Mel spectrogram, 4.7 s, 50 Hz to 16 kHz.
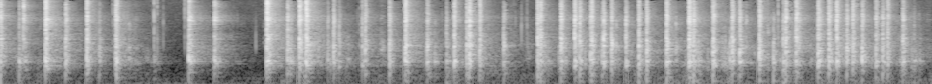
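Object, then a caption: Plastic blister pack on a cardboard backing. Long nails covered with paperclips tap rapidly on a Staedtler pencil package, a plastic blister on a cardboard back holding pencils. The result is a fast run of sharp, bright plastic clicks centered around 1 kHz, each dying away almost instantly, with a brief slower patch about a second in.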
